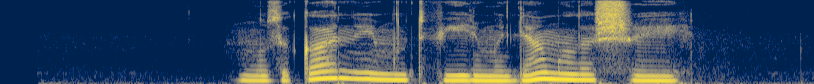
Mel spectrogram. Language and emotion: Russian, sad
